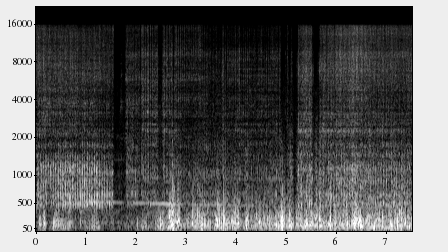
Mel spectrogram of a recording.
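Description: Sandpaper rubbed by hand over the rusted van body panel behind the rear wheel, abrasive scratching on paint and metal, with a low rumble underneath.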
